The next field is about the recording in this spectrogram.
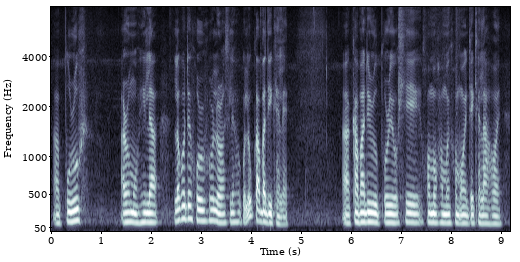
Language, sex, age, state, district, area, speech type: Assamese, male, 30-45, Assam, Dibrugarh, rural, spontaneous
